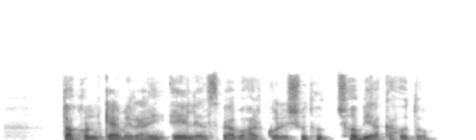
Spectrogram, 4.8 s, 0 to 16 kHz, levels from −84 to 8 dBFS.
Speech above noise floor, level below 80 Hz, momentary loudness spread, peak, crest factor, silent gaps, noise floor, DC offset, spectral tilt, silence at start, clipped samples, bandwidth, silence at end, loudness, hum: 37 dB; -66 dBFS; 9 LU; -8 dBFS; 22 dB; none; -66 dBFS; under 0.1%; -5 dB/octave; 0.65 s; under 0.1%; 8 kHz; 0.45 s; -29 LUFS; none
